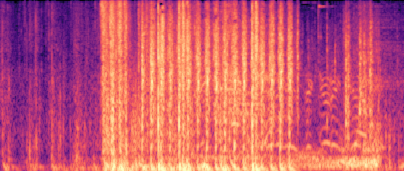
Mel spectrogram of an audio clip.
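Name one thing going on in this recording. Rapid gunfire rattles loudly at close range.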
